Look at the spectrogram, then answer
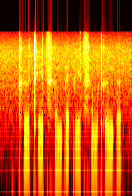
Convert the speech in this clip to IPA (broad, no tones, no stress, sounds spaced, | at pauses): kʰ ʉ tʼ i t͡sʰ ɘ m p e p i t͡sʰ ɘ m kʼ ʉ m ʔ ɘ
